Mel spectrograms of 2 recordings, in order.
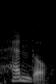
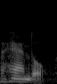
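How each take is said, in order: First: The first vowel is like the 'e' in 'bed'. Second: The first vowel is like the 'a' in 'hand'. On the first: The speaker calls it right. "It's Handel" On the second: The speaker calls it wrong. "not Handel"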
